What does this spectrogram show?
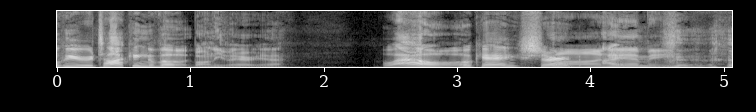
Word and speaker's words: Bon Iver: Wait, is that how you actually pronounce that band? Bon Iver, yeah.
